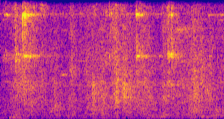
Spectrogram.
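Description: A dog in a weight-pull harness hauling a loaded wheeled cart: faint low noise with a few scattered light clicks.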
